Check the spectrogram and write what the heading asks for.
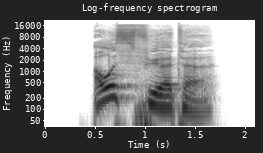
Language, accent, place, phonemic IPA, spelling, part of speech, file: German, Germany, Berlin, /ˈaʊsfyːɐ̯tə/, ausführte, verb, De-ausführte.ogg
- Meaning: inflection of ausführen: 1. first/third-person singular dependent preterite 2. first/third-person singular dependent subjunctive II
